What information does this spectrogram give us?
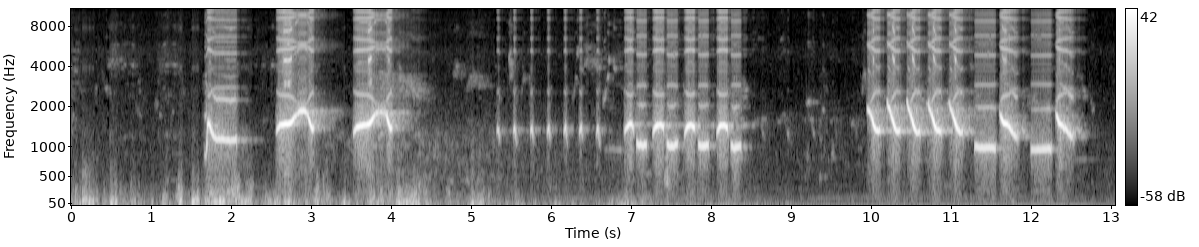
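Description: A white-browed laughingthrush sings loud, clear slurred whistles in quick bursts, with a brief run of short even notes and some soft tapping at the start.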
